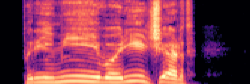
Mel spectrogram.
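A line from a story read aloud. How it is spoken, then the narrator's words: Shouting. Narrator (Russian): кричал Кёниг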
